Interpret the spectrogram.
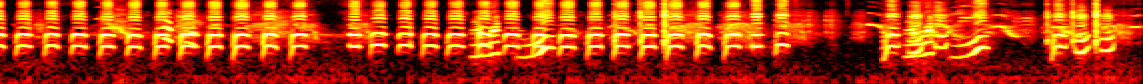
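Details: Parrot repeats a clipped, nasal note about twice per second in a steady honking series, shifting into swooping, looping phrases, then a pause and a few irregular, wavering calls.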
